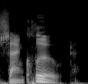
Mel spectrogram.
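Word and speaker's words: Saint-Cloud: central Paris at the Royal Palace of Slude. It spelled like St. Cloud.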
